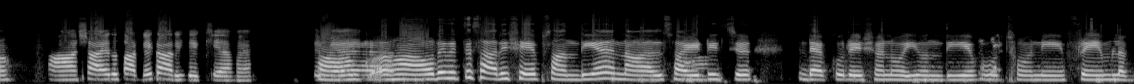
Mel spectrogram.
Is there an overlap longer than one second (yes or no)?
no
